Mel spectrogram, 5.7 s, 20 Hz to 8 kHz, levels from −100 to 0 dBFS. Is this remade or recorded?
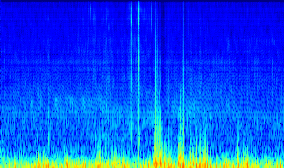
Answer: remade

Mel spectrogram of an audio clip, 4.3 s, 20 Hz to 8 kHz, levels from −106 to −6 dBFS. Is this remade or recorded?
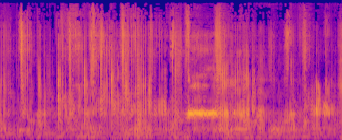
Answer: remade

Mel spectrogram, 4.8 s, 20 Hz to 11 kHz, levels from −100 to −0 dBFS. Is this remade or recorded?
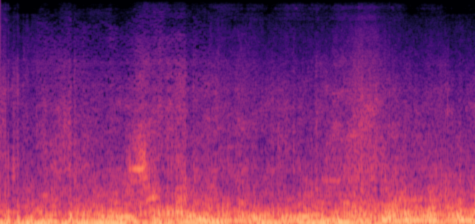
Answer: remade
